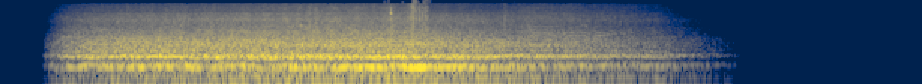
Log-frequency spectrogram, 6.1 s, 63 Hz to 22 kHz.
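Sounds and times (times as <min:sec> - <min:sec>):
bees buzzing: 0:00.3 - 0:04.9.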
